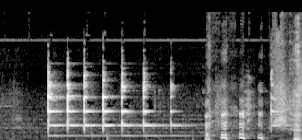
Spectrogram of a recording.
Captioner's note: clink, clink, clink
